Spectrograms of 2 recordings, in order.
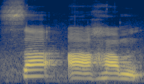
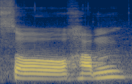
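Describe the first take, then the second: First: The two words are said separately. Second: The two words are merged into one word.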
